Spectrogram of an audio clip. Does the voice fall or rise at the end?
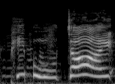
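rise. The voice rises at the end like a question. Another character echoes it back as a question.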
